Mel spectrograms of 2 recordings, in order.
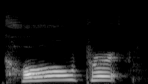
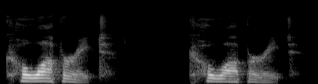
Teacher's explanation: we actually get two sounds out of those two o's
